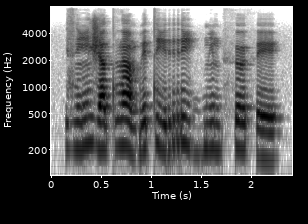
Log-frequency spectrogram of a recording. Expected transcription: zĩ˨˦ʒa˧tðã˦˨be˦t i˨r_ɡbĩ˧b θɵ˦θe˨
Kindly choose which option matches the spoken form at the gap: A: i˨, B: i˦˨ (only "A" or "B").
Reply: B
